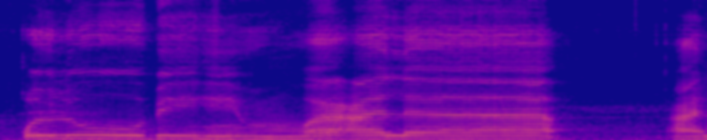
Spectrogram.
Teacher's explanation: میم ساکن آ گیا، فوراً اس کے بعد والا حرف چیک کریں گے کہ با ہے یا میم ہے، با بھی نہیں ہے میم بھی نہیں، کوئی بھی حرف آ جائے میم ساکن کے بعد تو اس میم کو ظاہر کرنا ہے، بالکل بھی غنہ نہیں ہوگا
